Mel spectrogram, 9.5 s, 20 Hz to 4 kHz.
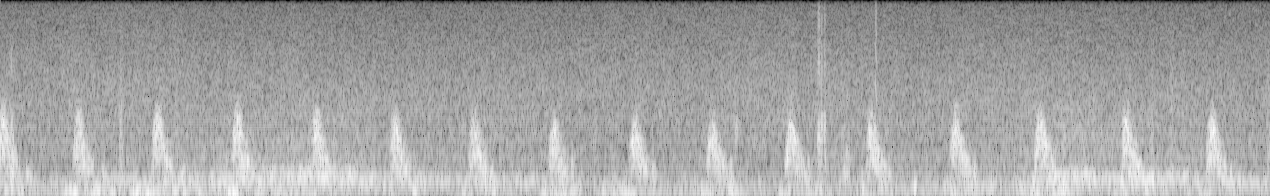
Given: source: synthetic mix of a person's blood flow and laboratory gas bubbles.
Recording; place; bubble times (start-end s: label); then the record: Doppler ultrasound of blood flow; subclavian vein
6.10-6.23 s: bubbles
6.30-6.40 s: bubbles
6.49-6.67 s: bubbles
From the record:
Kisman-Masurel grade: 211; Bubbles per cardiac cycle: several, 3 to 8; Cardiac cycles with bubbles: 1 to 10%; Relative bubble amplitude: barely perceptible (0.100 to 0.250); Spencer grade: 1 (occasional bubble signal discernible with the cardiac motion signal, with majority of cardiac periods free of bubbles); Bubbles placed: anywhere in the cardiac cycle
